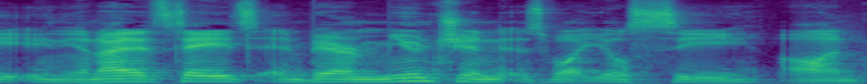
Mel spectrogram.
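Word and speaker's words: Bayern München: actually on draftkings it's baron munchen which is how they pronounce it uh in germany uh so don't get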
